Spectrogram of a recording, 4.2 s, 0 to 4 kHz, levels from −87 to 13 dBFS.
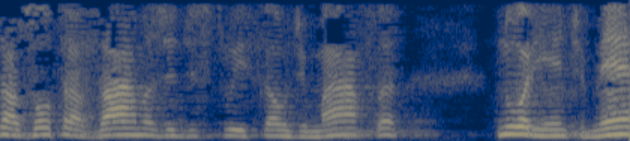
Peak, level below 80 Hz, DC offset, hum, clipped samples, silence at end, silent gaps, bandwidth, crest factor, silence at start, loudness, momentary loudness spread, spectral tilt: -12 dBFS; -72 dBFS; under 0.1%; none; under 0.1%; 0 s; none; 4 kHz; 18 dB; 0 s; -30 LUFS; 11 LU; -4.5 dB/octave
